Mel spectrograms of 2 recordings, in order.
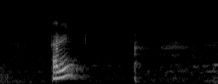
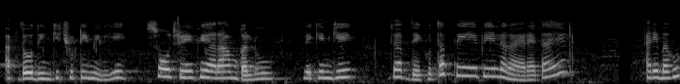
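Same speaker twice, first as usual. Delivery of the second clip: ordinary delivery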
